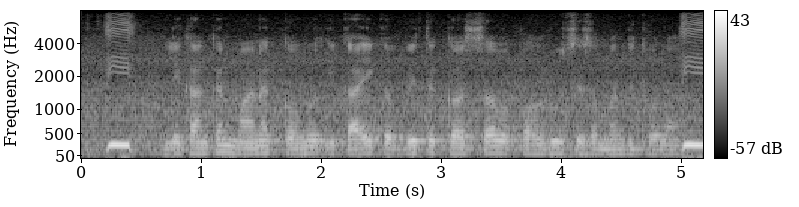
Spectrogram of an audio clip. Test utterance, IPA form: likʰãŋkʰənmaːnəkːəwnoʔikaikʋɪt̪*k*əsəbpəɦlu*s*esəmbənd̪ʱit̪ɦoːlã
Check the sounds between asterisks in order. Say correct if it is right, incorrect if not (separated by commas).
correct, correct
